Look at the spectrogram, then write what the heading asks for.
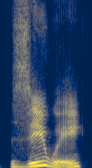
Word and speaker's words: Zewe: And our first guest is Fred Zewe. Did I pronounce that right, Fred?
